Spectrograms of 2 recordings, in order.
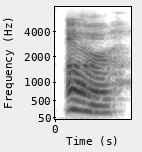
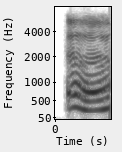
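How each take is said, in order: First: It is a short vowel ending in r. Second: It is a short vowel with no r. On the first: "if it came before vowels, it will pronounce like er with the pronounce er, pronounce r" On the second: "if it came before consonant, it will pronounce like uh"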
